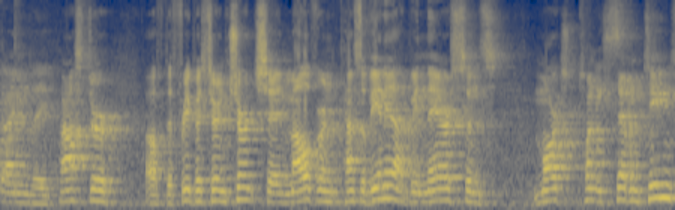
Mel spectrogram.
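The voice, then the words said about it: Non-local accent. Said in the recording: “I still can't shake off the accent, though ... I can't sound and talk the way you folks do”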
